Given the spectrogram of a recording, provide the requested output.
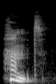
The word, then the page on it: hunt: British English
